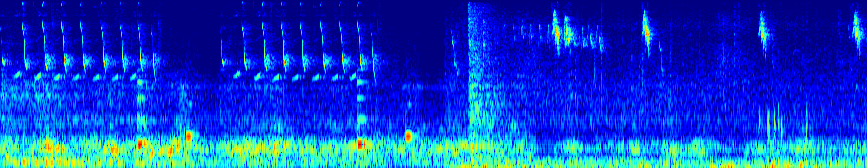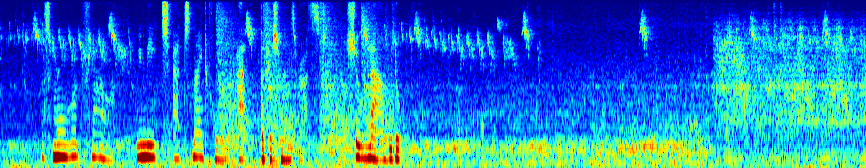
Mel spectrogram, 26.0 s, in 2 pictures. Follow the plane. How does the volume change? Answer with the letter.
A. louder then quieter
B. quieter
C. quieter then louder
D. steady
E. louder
C.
